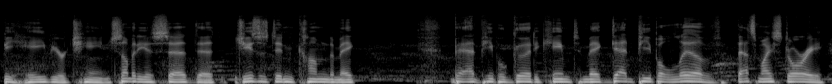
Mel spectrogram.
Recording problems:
background chatter; faint; throughout; 4 voices, 25 dB below the speech

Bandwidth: 15 kHz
